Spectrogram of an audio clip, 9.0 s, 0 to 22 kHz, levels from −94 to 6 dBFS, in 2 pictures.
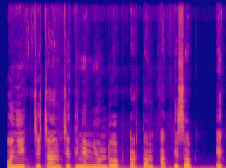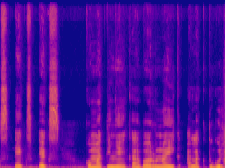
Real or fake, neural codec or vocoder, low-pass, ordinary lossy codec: real; none; none; none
